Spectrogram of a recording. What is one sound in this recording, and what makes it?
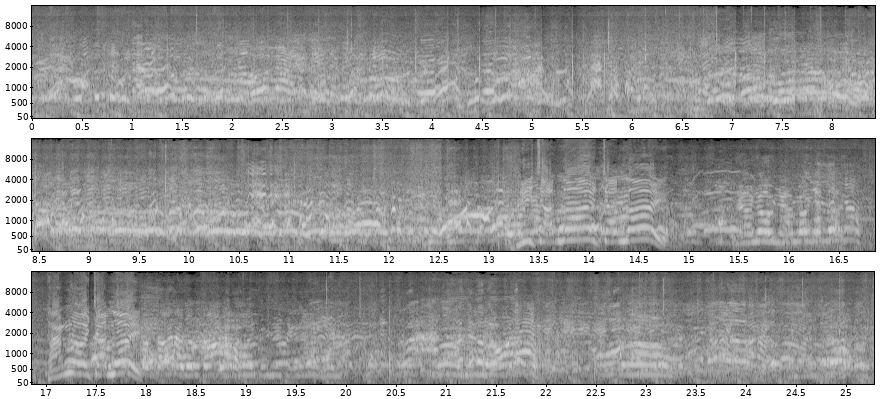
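A group of young men and women shout and cheer excitedly outdoors.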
